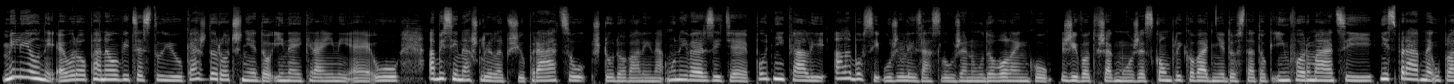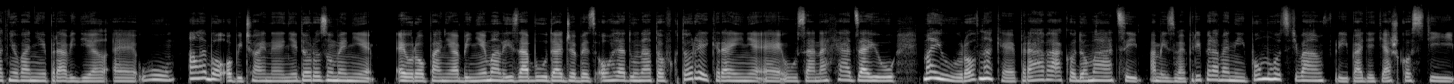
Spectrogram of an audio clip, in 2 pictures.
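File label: Slovak, Corporate; GoLocalise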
